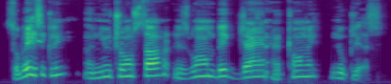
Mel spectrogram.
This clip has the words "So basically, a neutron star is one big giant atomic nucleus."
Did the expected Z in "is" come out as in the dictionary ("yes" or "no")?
yes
